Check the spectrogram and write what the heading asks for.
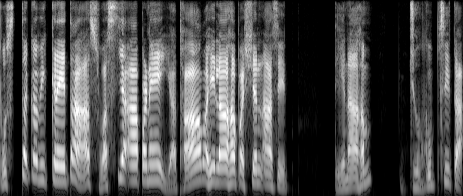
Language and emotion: Sanskrit, disgusted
